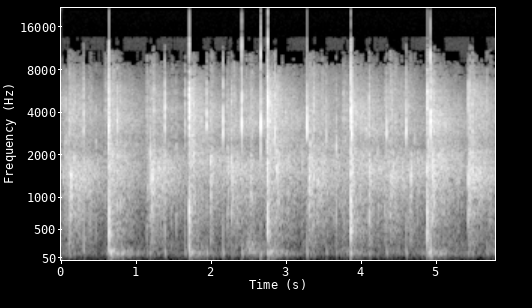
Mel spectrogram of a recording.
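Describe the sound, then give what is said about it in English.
In a group rhythm exercise, sharp hand claps of improvised little rhythms ring out in a loose, uneven rhythm over a steady pattern of soft foot taps and thuds kept going by the group, with no one speaking. “Now keep your feet going just like they are. And then clap anything that comes to you as a little rhythm.”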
